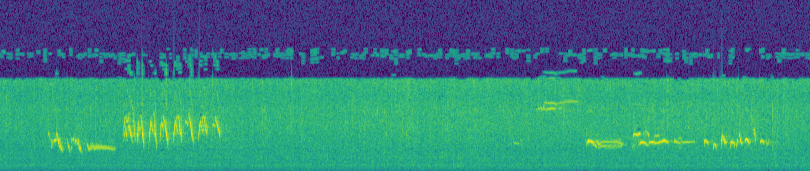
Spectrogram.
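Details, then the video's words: Gentle song of a European robin, a small songbird: two bursts of rapid trilled, twittering notes separated by several seconds of quiet, with a continuous background hiss. "Ласковое пение Зарянки(малиновки)"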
